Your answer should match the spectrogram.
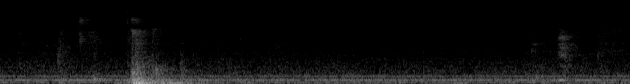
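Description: A single dull thump about a second and a half in, with a couple of fainter knocks later, over a faint steady hum.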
